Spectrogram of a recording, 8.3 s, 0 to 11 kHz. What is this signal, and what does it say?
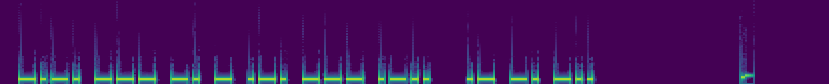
Morse code, heard as a keyed tone, about 22 wpm, 700 Hz. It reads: CONTROL AND
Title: Sets of 5 Words Encore2 22wpm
